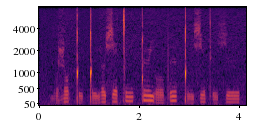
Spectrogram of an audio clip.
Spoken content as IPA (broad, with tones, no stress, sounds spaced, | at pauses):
b o˩ ɮ o˦ ǃ i˩ ǃ ɨ˩ j ɵ˦ ɕ e˦ ǀ iː˥ ǃ ʉː˥ j oː˨ pʼ ɨː˥ ǃ iː˩ ɕ i˥ tʼ ɨː˩ ç ɨː˦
